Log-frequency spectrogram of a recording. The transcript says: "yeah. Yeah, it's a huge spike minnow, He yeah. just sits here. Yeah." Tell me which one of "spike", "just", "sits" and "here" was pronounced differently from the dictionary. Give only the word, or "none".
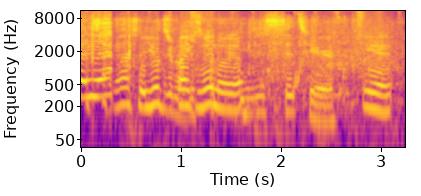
spike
